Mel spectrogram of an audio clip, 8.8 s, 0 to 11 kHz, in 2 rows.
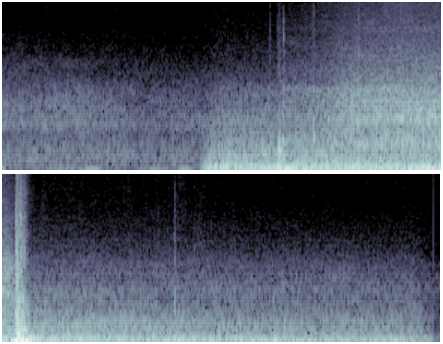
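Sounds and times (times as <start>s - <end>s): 
car engine rumbling as the vehicle pulls away: 2.0s - 8.7s
sharp thump: 4.4s - 4.8s.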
